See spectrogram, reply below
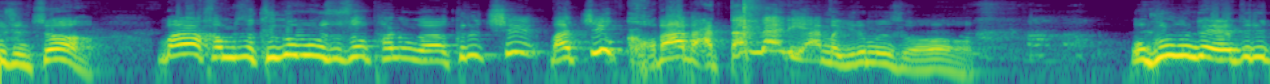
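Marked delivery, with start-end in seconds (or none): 2.2-4.1 mock eager teacher. Teaching to a room of dolls.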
